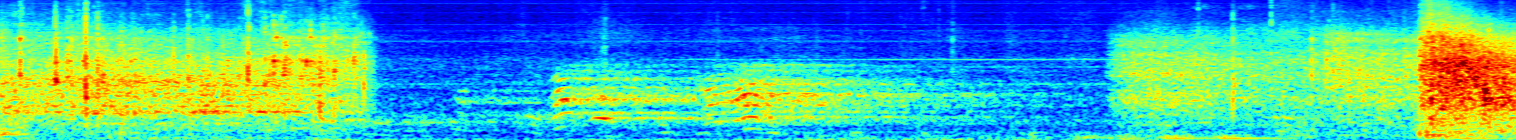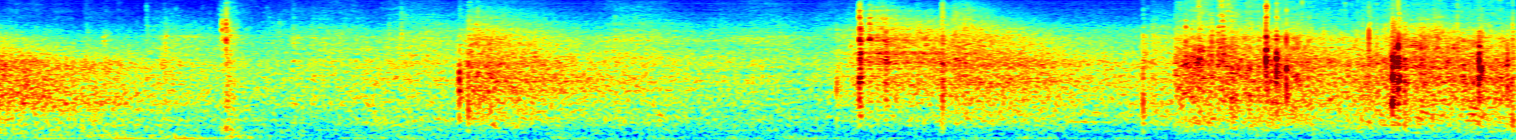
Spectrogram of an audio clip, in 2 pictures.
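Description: Ice hockey practice on a rink: skate blades scraping the ice and sticks and pucks clacking in sharp knocks, with voices calling in the background. The sound drops away briefly early on and comes back louder about seven seconds in.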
